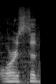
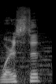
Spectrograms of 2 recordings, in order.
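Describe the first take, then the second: First: The name begins with a plain vowel sound. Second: The name begins with a W sound. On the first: The speaker calls it right. "I think it's meant to be pronounced Orsted" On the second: The speaker calls it wrong. "not Worsted"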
